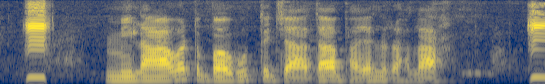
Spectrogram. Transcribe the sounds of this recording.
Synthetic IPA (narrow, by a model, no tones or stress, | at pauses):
mɪlaːwəʈbəɦʊt̪d͡ʒjaːd̪abʱəjəlɾəɦlaː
